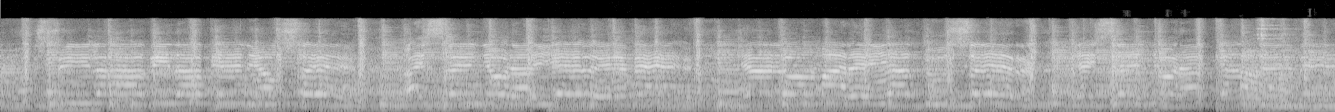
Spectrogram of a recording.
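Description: Live Latin-style band music: a man singing over strummed nylon-string acoustic guitar, with percussion keeping a steady beat.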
